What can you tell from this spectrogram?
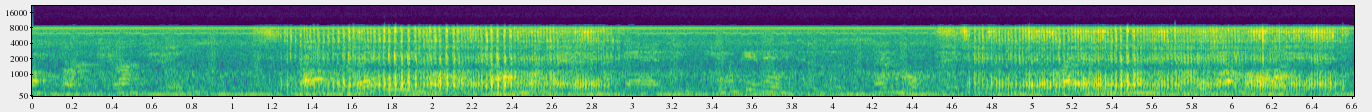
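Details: Cavalier King Charles spaniel snoring in sleep, owner thinks it was dreaming: loud, rough, rattling snores in steady cycles with some room noise; ordinary dog snoring.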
